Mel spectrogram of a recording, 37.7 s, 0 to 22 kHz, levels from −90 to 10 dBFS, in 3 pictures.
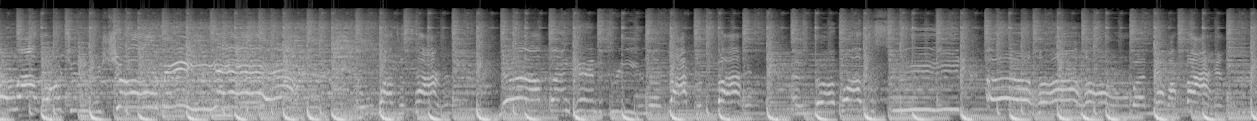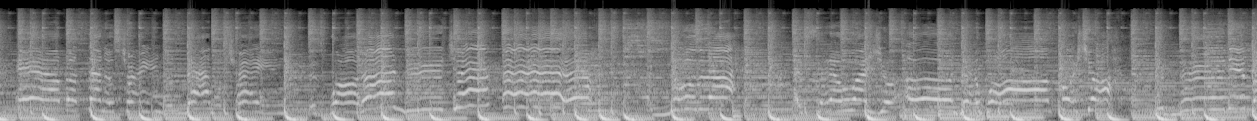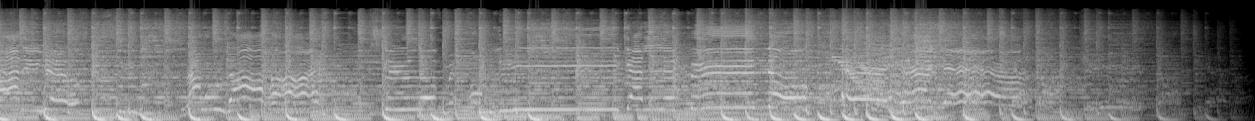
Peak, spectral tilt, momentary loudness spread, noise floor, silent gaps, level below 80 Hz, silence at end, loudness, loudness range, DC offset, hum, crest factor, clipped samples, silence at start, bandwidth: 0 dBFS; -4.5 dB/octave; 5 LU; -49 dBFS; none; -18 dBFS; 0.85 s; -11 LUFS; 3 LU; under 0.1%; none; 10 dB; 0.2%; 0 s; 16.5 kHz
